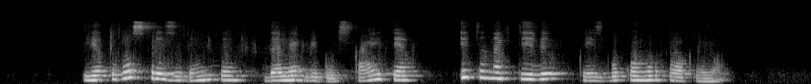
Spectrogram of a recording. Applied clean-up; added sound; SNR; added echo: neural separator model SepFormer DNS4.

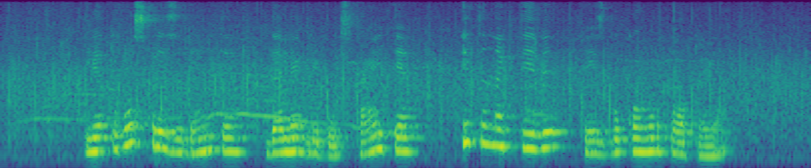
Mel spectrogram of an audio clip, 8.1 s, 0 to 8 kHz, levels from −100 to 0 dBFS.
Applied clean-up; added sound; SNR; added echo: none; Applause; 16 dB; reverberation time 0.5 s.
